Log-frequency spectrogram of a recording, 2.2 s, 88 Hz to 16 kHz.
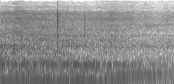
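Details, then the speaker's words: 1993 Subaru Legacy wagon with 293,000 miles and a worn-out clutch, running: a steady low engine drone with a firm rumble and faint tone on top, noticeably loud at idle, cause not stated. "it's a 1993 Subaru Legacy station wagon um it's a little loud what you'll hear here shortly I'm gonna fire her up"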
